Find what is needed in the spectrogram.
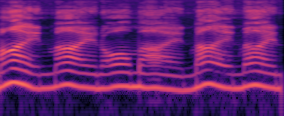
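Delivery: cartoon rabbit character voice. Picturing a cartoon running around holding everything: Bugs Bunny voice. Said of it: "I guess it's Bugs Bunny going".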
